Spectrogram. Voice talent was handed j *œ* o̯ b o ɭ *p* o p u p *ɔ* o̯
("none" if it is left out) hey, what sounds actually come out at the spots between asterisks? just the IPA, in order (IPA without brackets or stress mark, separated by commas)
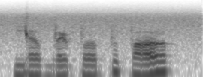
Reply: ə, p, ɔ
